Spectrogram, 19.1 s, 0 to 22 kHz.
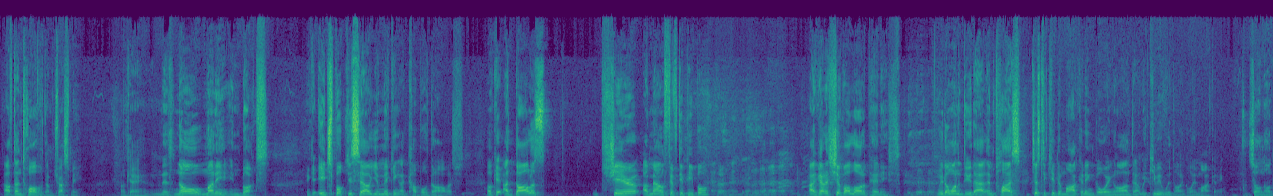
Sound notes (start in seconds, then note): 10.3 audience laughs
